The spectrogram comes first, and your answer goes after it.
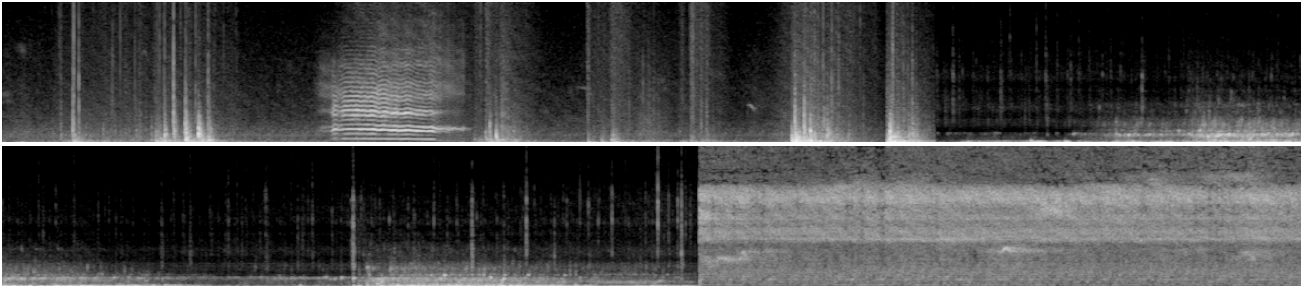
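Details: Goat gives one short, wavering, tremulous bleat, set among thuds and knocks, then rumbling noise and a steady hiss.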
